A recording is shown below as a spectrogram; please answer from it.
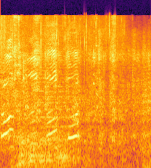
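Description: Cartoon character voices making several short, rising, wordless vocal sounds, heard over a loud, noisy background.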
